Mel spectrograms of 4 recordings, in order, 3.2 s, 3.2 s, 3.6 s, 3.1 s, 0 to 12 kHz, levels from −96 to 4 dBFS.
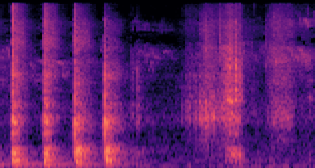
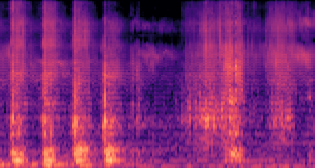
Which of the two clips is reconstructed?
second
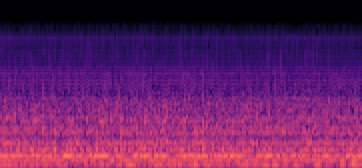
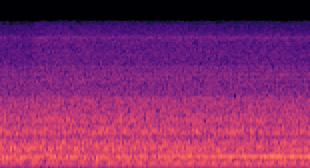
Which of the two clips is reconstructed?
first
